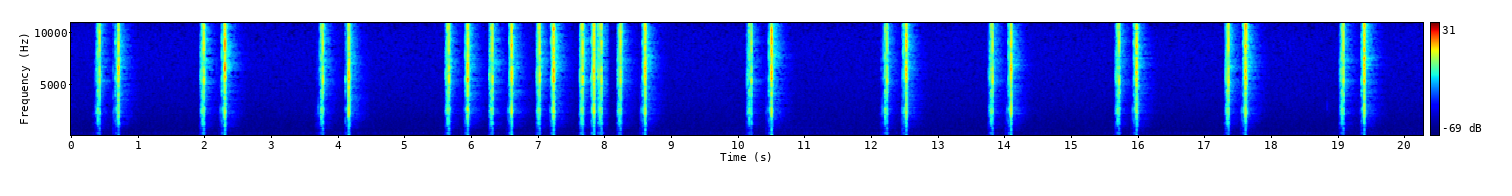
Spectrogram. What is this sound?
The sound of a large metal cookie scoop. Perhaps could be used as a button or switch. Recorded with AT4021s into a Modified Marantz PMD661.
